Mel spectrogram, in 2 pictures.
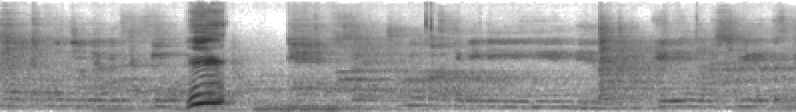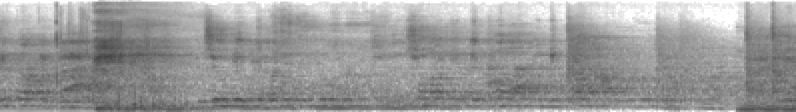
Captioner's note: grunts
